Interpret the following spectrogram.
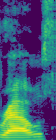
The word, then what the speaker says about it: Rao's: It's pronounced Rao's marinara, RAO, the jar.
